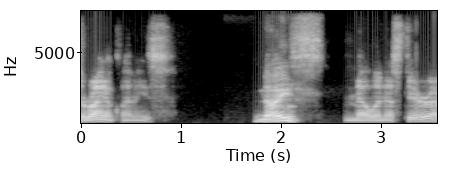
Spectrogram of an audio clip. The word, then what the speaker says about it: melanosterna: Melanostera? I don't know how to say it. Nice. Melanosterna. Yeah. Wonderful.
